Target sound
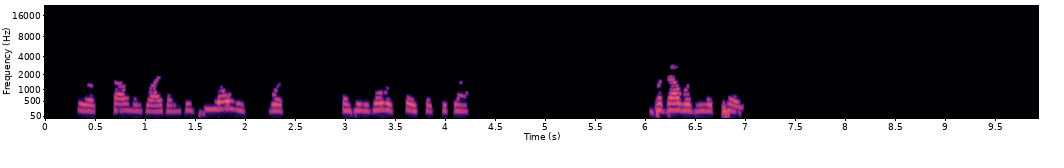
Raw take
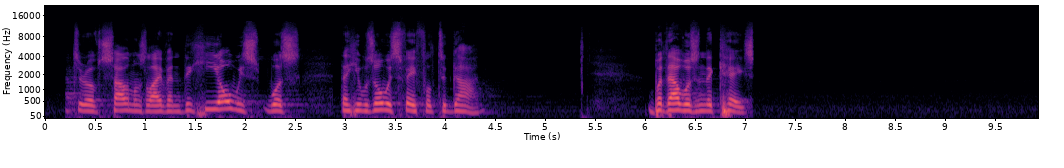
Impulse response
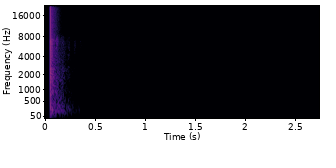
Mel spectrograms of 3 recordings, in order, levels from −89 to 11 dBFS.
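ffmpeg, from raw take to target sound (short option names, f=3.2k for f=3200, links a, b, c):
-af "tremolo=f=140:d=0.462,afftfilt=real='re*gte(hypot(re,im),0.0794)':imag='im*gte(hypot(re,im),0.0794)':win_size=1024:overlap=0.75"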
